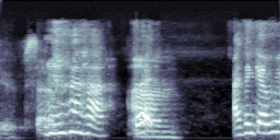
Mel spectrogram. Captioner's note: laughs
